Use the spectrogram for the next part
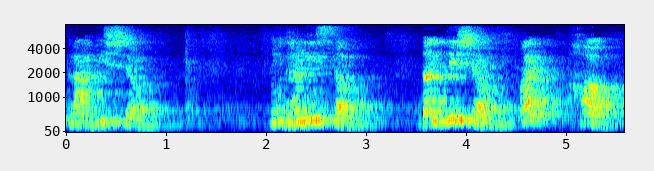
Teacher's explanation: जब हम उच्चारण करते हैं तो हमारे मुख से वायु रगड़ खाकर बाहर निकलती है। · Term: उष्म व्यंजन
